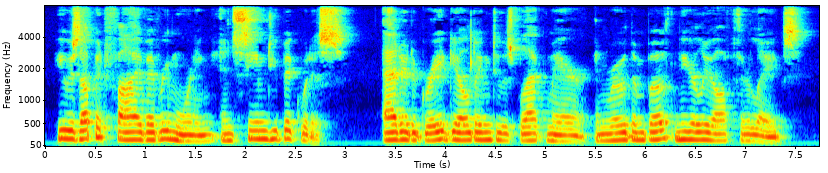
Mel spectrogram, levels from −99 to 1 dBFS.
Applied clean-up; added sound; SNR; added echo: none; none; none; none.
